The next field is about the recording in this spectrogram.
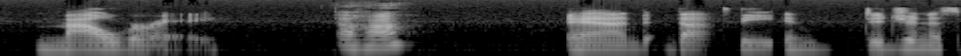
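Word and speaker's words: Māori: going to make sure I'm pronouncing this right, Maori. Uh-huh. And that's the indigenous people of New Zealand. So he's a Maori, trying to get it right, Maori.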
